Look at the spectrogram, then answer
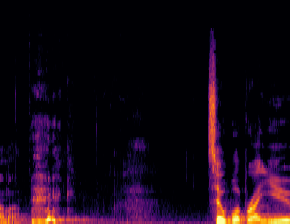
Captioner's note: laughs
